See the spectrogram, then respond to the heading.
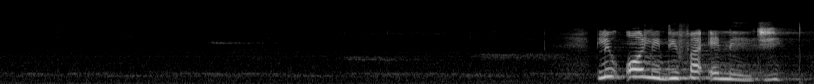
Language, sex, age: Northern Sotho, female, 24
